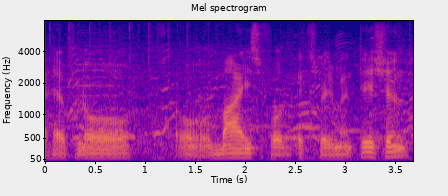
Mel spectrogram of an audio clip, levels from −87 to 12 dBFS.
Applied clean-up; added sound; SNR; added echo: none; Crowd; 12 dB; none.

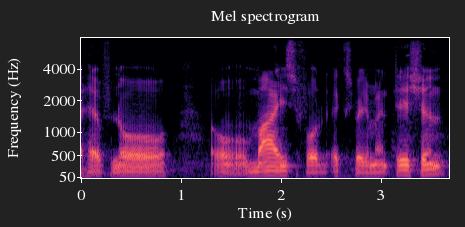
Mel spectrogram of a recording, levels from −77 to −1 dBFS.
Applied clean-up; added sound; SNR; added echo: none; none; none; none.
